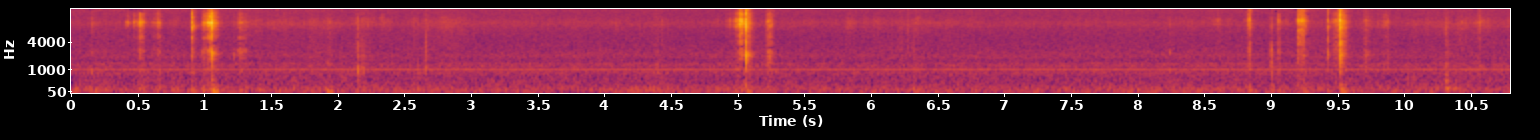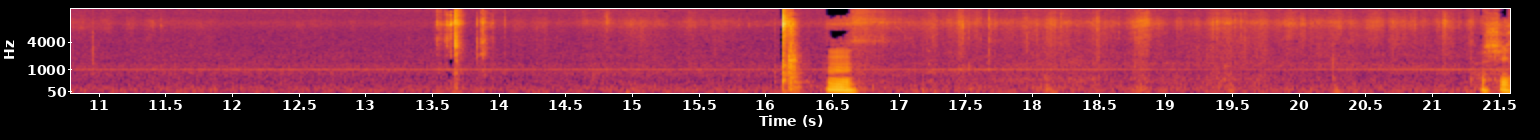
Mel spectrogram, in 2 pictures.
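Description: Scissors cutting crochet yarn while finishing a small handmade crochet handbag: a handful of crisp, close snips and clicks scattered across a quiet stretch, with brief handling rustle between them.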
